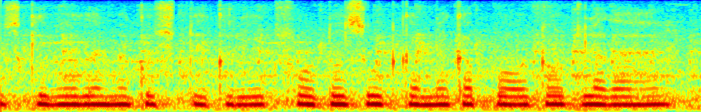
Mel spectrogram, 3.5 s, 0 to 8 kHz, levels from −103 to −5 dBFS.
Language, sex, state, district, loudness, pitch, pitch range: Hindi, female, Uttar Pradesh, Shamli, -12 LUFS, 215 Hz, 210-220 Hz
